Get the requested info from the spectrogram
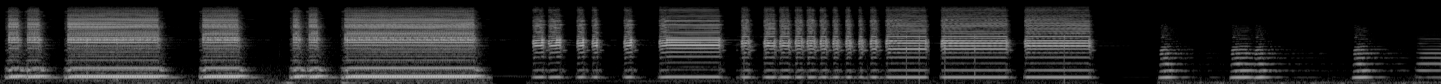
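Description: Classic car horn honking in short and long blasts, two steady tones sounding together. From about five seconds in the honks come quickly one after another, and they give way to fainter, shorter toots near the end.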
